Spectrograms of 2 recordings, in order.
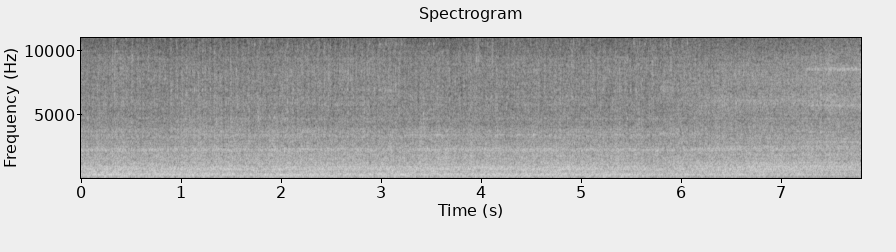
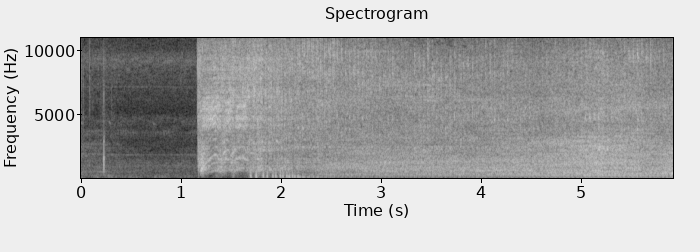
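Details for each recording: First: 72-inch Dixon mower engine running loud and uneven, intermittently not firing on all cylinders, sometimes better after restart; owner suspects an ignition coil and plans to replace one. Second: 72-inch Dixon mower engine with an intermittent misfire, jump-started: it catches after a brief crank and settles into a steady, even run with no misfire.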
